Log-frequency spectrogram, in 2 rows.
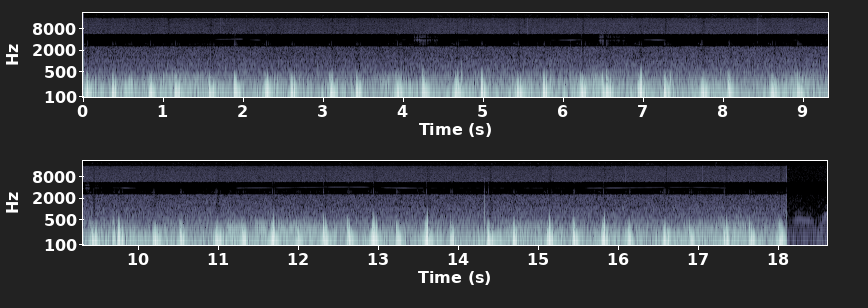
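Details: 1955 Johns Hopkins heart sound laboratory recording of a patient after inter-atrial septal defect repair, taken at the aortic area, pulmonic area and lower left sternal border; post-operative heart sounds.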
